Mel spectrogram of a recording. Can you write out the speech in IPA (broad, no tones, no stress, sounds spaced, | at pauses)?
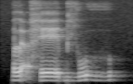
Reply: l a̰ h eː ɓ i̤ w ṳ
